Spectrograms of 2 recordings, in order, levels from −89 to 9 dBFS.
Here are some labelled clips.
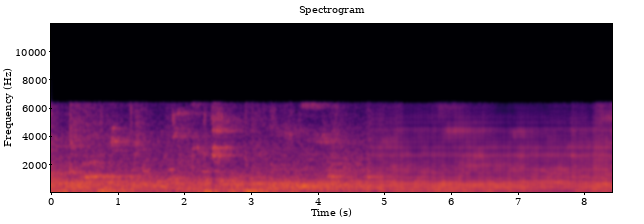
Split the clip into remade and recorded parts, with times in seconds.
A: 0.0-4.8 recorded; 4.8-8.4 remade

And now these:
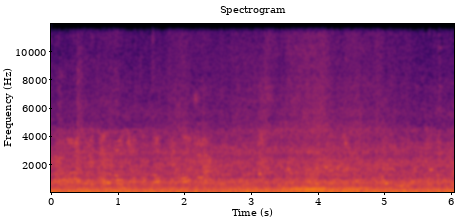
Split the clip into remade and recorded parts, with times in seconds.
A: 0.0-1.7 recorded; 1.7-5.4 remade; 5.4-6.1 recorded

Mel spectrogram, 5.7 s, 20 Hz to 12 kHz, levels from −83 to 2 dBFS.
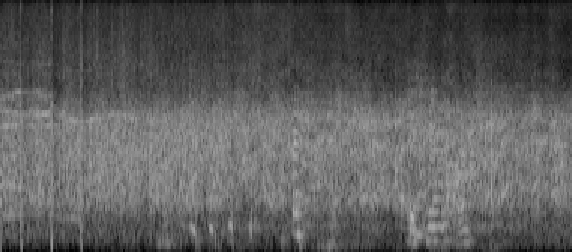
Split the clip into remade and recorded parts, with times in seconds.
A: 0.0-2.3 recorded; 2.3-5.7 remade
